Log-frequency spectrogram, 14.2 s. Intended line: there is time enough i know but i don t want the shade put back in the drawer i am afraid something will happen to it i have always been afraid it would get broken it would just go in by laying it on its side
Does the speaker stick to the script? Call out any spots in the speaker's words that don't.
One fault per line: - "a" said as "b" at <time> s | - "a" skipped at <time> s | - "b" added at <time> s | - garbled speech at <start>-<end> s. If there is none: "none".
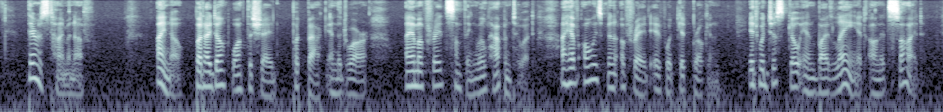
none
